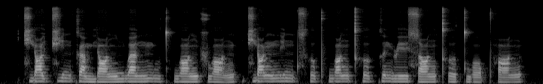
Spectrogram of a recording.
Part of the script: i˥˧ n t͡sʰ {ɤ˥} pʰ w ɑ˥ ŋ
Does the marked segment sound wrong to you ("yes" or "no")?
yes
